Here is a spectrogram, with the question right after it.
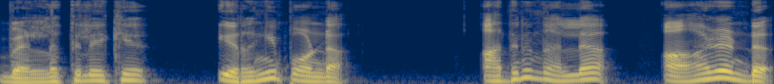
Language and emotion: Malayalam, fearful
